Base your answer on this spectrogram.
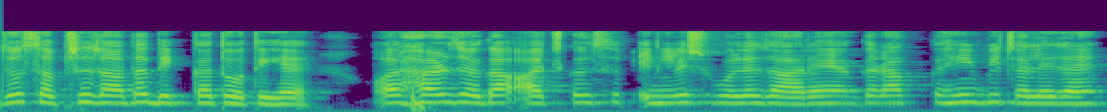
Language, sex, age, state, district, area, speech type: Hindi, female, 18-30, Madhya Pradesh, Gwalior, rural, spontaneous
